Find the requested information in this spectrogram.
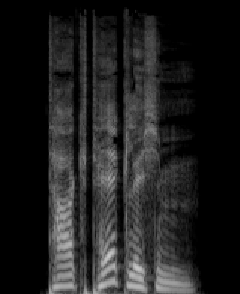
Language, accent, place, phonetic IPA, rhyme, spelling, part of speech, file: German, Germany, Berlin, [ˌtaːkˈtɛːklɪçm̩], -ɛːklɪçm̩, tagtäglichem, adjective, De-tagtäglichem.ogg
- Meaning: strong dative masculine/neuter singular of tagtäglich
